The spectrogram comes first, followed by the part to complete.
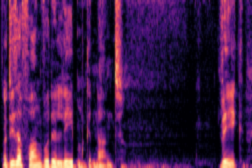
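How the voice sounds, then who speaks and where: A man preaching a sermon, dropping to low hushed phrases and rising to emphatic ones, speaking to listeners directly as friends. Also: sing-song, measured pace, slightly rough.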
